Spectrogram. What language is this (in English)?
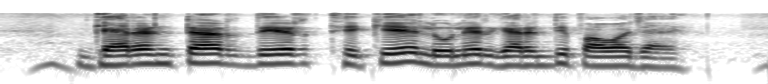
Bangla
